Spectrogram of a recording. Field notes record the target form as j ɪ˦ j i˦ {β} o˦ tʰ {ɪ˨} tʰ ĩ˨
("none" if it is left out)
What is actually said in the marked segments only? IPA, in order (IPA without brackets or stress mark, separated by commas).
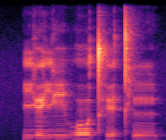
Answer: β, ɪ˨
